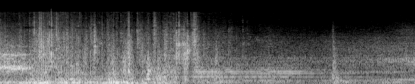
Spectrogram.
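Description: A race car thumps into a tyre wall.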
